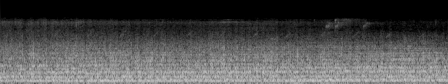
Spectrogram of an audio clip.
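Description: Military helicopter flying overhead: a steady rotor and engine sound.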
